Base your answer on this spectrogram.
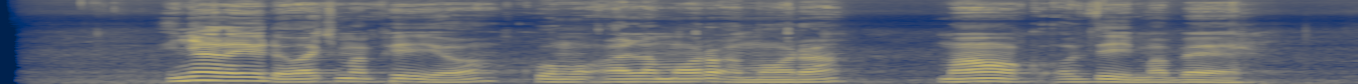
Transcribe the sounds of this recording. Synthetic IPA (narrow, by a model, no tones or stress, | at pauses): iɲalɔjʊdɔwat͡ʃmapɪjɔkwomɔʔalamɔɾɔamɔɾa | maɔkɔd̪ɪmabɛr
